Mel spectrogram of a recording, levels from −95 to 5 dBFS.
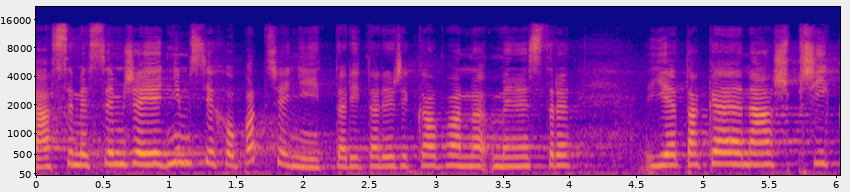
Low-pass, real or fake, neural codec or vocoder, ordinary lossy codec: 14.4 kHz; fake; vocoder, 44.1 kHz, 128 mel bands every 256 samples, BigVGAN v2; MP3, 96 kbps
